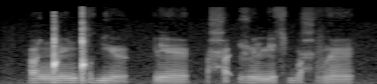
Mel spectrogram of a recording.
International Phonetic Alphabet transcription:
ɑŋ͡ǃẽ ɡ͡ǃɔɡʲœ̃ | ɾʲæ̃ | ħɛʔɮœ̃nɾʲẽs bœħvæ̃

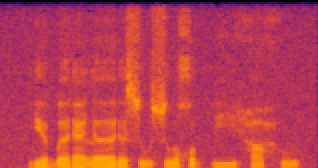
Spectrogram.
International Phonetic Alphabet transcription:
ɾʲœɓɜ ɾælɜɾə susuχu k͡piːhɑ hu

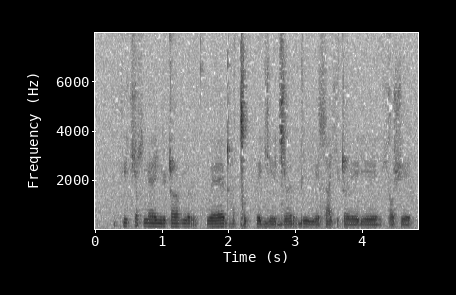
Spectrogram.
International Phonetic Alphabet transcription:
kʲə t͡ɕɔɬŋɛːɲɾʲəʈ ʌːvŋʷerkʷʰɛː ɖʱaǀɔxʷfe ɡʲeːd͡ʑəːr dɨɲŋe ɬaçəʈə leːɾʲeːv çɔ ʃe

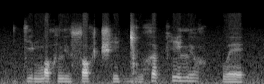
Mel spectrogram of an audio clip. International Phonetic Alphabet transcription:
tʲø˨ŋɔ˨xlʲṳ˨sɔ˨x t͡ʃʰi˨ ɡ͡ǀu˨xə˦kʰi˦ lʲɔ̤˦x kʷʰe˨

